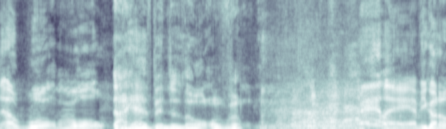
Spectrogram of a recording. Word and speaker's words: Louisville: All right, this is from Antonio in Louisville, Kentucky. You ever been? Oh, you can't. You know, you don't say it like that. You say. You ever been to? I have been to Louisville.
